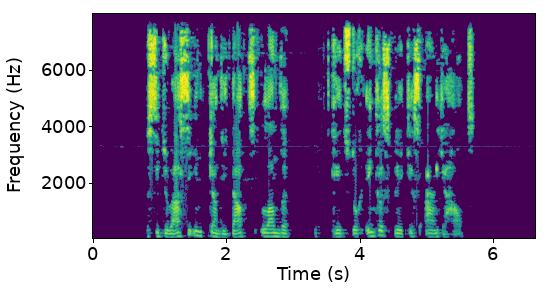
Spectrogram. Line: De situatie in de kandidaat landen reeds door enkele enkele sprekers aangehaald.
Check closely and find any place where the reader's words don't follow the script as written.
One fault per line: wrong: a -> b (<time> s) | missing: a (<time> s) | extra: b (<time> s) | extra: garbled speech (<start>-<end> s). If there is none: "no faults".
extra: werd (3.3 s)
missing: enkele (4.3 s)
